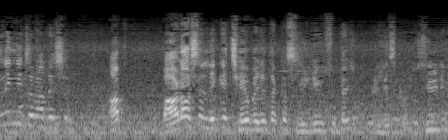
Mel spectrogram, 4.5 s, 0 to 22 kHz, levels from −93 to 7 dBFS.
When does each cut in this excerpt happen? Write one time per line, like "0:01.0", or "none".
0:00.9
